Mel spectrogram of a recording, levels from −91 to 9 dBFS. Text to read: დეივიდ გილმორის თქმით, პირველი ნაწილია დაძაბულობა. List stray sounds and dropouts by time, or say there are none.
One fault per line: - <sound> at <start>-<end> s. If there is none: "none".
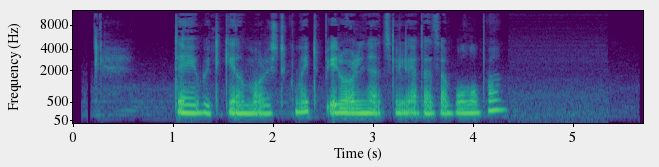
none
